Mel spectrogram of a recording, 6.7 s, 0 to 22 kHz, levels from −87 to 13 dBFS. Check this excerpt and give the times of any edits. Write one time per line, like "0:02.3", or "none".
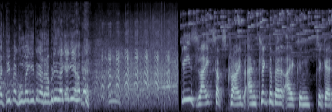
0:03.5

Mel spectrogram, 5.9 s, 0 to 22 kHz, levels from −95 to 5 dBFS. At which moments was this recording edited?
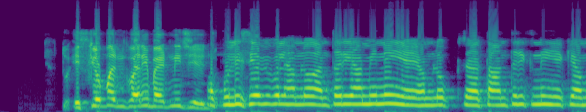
0:01.8

